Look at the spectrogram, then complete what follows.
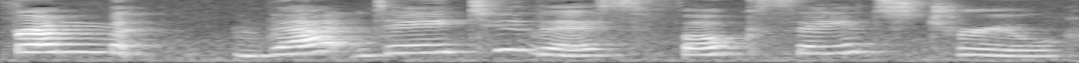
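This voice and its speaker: A woman teacher reading a children's storybook aloud in an expressive, emphatic way. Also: very high voice, slow, slight background noise.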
